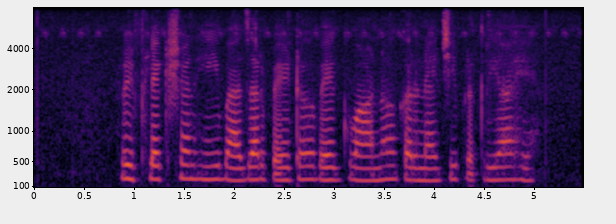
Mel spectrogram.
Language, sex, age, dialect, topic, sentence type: Marathi, female, 36-40, Varhadi, banking, statement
